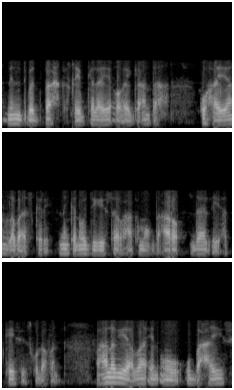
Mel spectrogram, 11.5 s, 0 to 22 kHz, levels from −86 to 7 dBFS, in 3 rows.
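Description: Throughout the speech, the Bluetooth CVSD headset codec confines the sound to a 150 Hz to 3.4 kHz band. Its one-bit up-or-down coding, which fits a 64 kbps link, lags on loud, fast rises. That makes s sounds scratchy over a granular hiss, unlike a clean telephone band-limit.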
